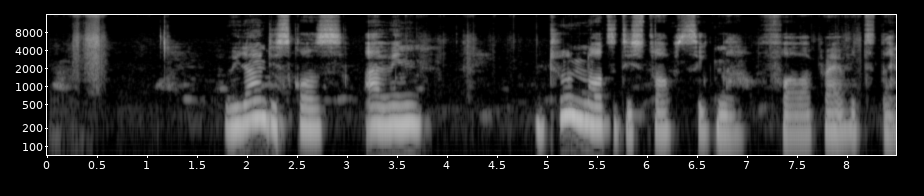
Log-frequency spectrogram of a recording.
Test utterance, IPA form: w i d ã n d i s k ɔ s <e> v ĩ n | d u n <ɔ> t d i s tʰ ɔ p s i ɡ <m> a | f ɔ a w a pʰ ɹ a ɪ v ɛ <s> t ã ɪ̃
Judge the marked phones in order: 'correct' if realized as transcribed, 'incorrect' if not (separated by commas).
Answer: incorrect, correct, incorrect, incorrect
